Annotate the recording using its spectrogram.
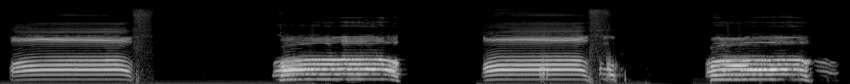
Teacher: জিহ্বার গোড়া তার বরাবর উপরের তালুর সঙ্গে লাগাইয়া উচ্চারিত হয়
